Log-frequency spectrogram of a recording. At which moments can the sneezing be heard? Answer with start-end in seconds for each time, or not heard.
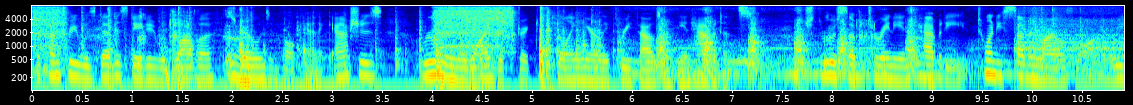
0.4-2.2, 7.2-9.1.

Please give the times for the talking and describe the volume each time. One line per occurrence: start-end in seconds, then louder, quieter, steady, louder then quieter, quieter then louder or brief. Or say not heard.
0.0-10.8 steady.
